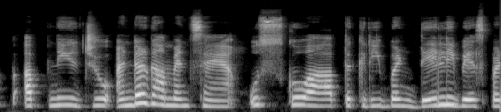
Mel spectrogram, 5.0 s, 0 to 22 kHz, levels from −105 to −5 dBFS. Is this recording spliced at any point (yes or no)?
no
